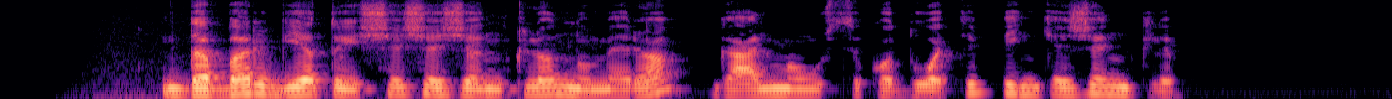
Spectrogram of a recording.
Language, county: Lithuanian, Kaunas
